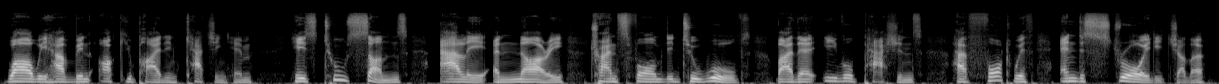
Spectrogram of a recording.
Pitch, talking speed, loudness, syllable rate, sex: 120 Hz, 140 wpm, -22 LUFS, 4.2 syllables/s, male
